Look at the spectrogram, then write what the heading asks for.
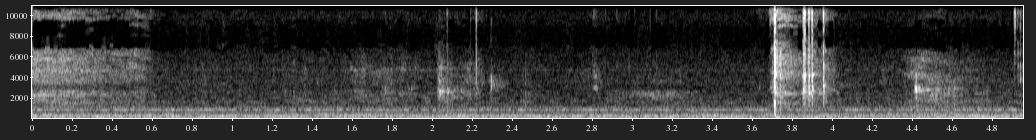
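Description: A single quick scissor snip cuts thread while tying a glass bead steelhead jig, one sharp click heard close against a quiet background hum.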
